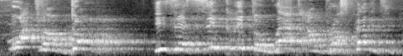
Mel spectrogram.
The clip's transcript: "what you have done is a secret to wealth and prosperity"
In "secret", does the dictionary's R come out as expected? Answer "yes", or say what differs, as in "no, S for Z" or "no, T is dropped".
no, L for R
